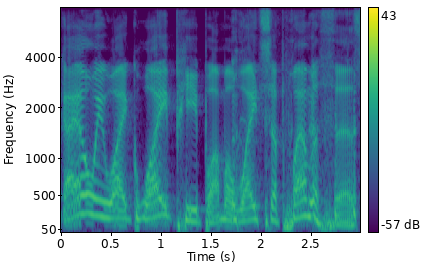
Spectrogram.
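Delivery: very high, creaky cartoon voice. Mimicking a guy whose son ran Elohim City, in an Elmer Fudd voice. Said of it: "It is straight Elmer Fudd".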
